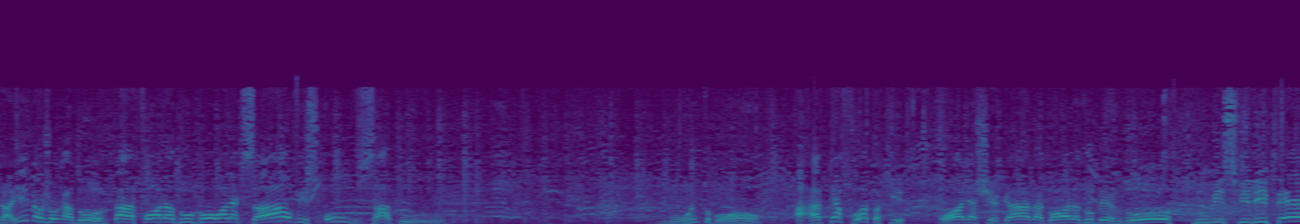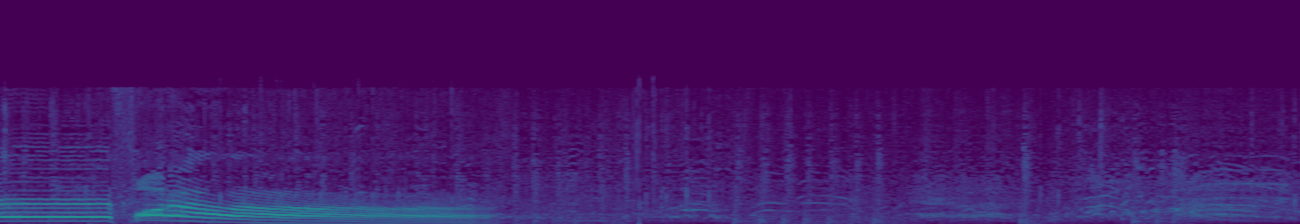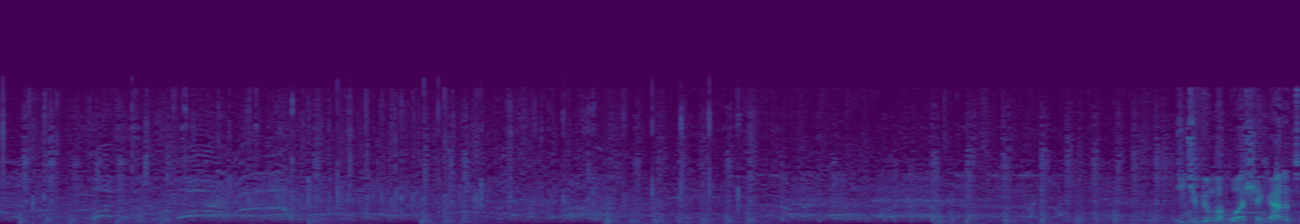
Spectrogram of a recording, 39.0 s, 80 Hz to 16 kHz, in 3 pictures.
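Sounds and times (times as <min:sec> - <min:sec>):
sparse crowd: 0:00.0 - 0:39.0
distant players shouting: 0:00.1 - 0:18.3.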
